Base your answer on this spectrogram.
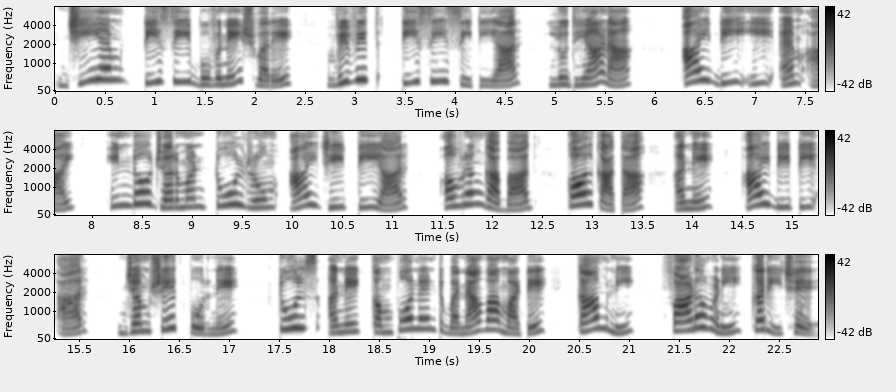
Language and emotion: Gujarati, neutral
